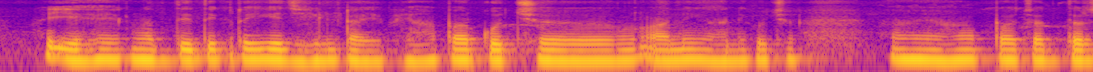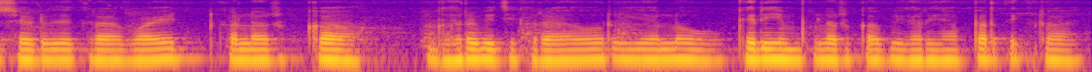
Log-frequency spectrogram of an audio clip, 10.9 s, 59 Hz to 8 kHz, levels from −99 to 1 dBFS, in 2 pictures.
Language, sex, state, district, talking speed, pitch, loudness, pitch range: Hindi, male, Bihar, East Champaran, 235 wpm, 140 Hz, -18 LUFS, 135-140 Hz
